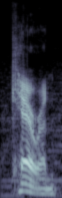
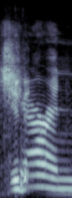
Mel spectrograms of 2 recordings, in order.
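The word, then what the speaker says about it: Charon: Yeah, Karen is how you pronounce it. Karen. I keep saying it Sharon because of the way it's Greek, so it would be pronounced Karen.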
